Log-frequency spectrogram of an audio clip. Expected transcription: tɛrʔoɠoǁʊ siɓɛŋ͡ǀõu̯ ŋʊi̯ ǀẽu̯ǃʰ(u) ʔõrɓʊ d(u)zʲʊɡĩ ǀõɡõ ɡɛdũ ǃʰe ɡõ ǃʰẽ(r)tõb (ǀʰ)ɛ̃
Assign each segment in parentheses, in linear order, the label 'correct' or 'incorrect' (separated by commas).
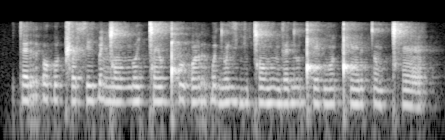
correct, incorrect, correct, correct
